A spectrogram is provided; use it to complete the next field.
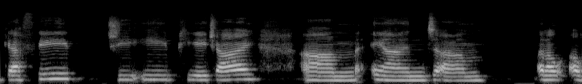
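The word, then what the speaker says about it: Gephi: free online software called I think it's pronounced Jeffy ge pH I and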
